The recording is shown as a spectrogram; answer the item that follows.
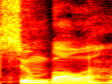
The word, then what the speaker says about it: Sumbawa: Sumbawa, like S-U-M, Sumbawa, B-A-W-A, I think.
